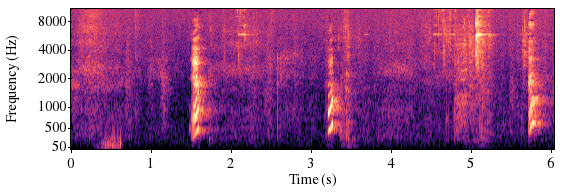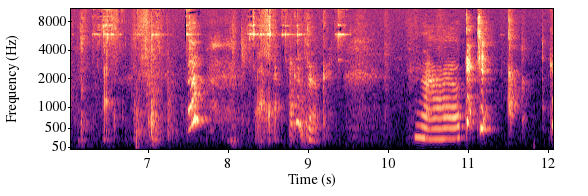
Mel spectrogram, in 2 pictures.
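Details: Welsh Springer Spaniel, a pet male dog, indoors doing tricks such as sit, lie down and paw; short sharp barks spaced a second or two apart among praise and commands from a person, ending in a longer whining cry.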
